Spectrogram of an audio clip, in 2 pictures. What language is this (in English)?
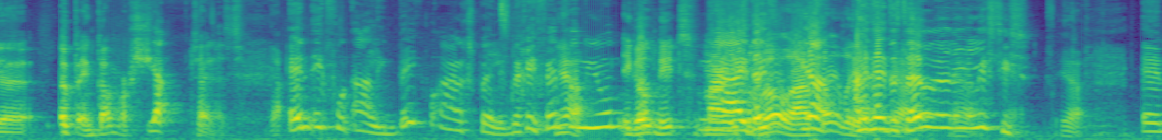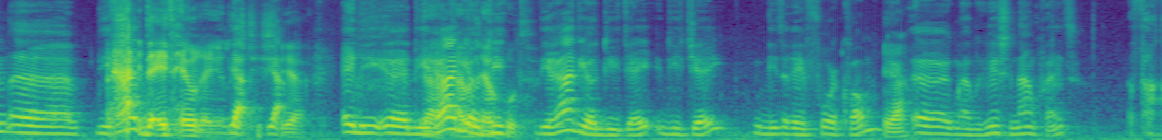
Dutch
